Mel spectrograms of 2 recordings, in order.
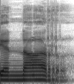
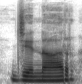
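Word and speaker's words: llenar: अब कुछ लोग इसको ज की तरह भी प्रोनाउंस करते हैं, ठीक है, जैसे हिंदी का ज होता है, ज मतलब य और ज के बीच की साउंड। जैसे जमार, जमार ऐसे भी बोलते हैं, जमार, जेवार, जेनार, लाजूविया, डिपेंडिंग अपॉन किस कंट्री में।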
